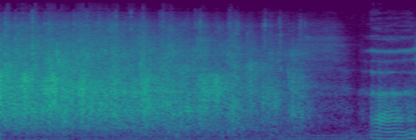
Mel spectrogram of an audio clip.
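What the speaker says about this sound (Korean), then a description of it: "감사함과 고마운 마음을 담아서 여러분 박수 한번 해주세요" Church congregation applauding together, a dense steady clapping that fills the first three seconds and then fades out before a voice begins speaking.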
